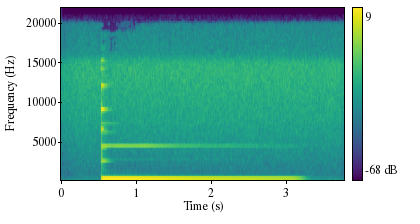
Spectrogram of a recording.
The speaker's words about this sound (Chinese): 在每个听音视力结束后，你会听到这样的铃声。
